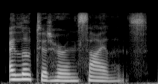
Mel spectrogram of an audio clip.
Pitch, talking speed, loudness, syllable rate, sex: 185 Hz, 225 wpm, -19 LUFS, 6.8 syllables/s, female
